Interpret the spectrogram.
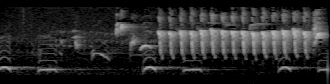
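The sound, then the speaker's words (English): Birdsong with several birds calling at once: soft, low whistled notes repeating steadily, then a loud, rapid, high-pitched trill of bright chirps layered over them. No voices. “But I also think that you know maybe like the night before it'd be really good to get some um, some music in that like kind of really captures birds.”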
